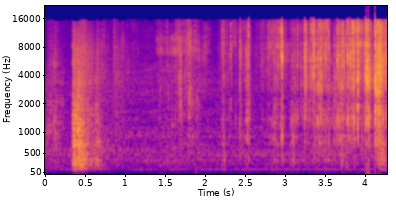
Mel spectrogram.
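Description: Paper trading-card pack wrappers rustling and crinkling as the packs are handled, with one louder rustle about half a second in, then scattered light ticks and taps.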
